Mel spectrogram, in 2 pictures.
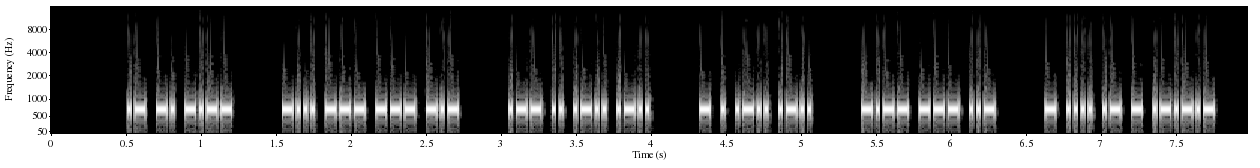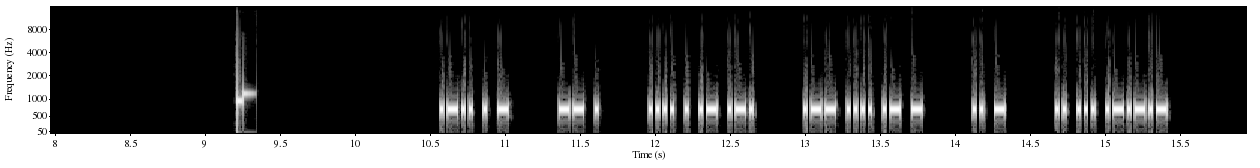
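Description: Fast Morse code at 50 words per minute with double word spacing, sending sentences built from the 300 most common words, in a steady mid-pitched tone; rapid dots and dashes grouped into words with short gaps, broken by a longer pause with a single sharp click before the keying resumes.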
